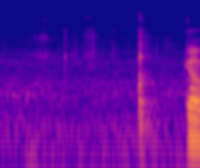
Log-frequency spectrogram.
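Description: Faint handling ticks, then one sharp knock about one and a half seconds in as a metal dial gauge is set down on a workbench. A man starts speaking near the end.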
